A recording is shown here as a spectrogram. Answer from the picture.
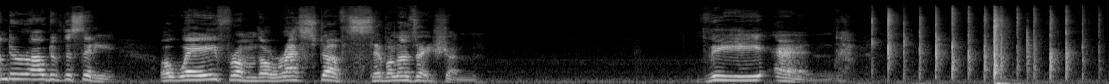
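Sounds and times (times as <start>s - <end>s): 
speech: 0.0s - 4.9s, 7.0s - 8.6s
hand clapping: 8.7s - 11.0s.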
